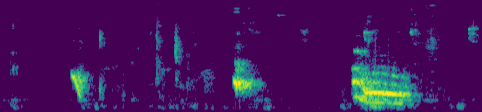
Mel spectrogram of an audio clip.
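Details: Blenheim Cavalier King Charles Spaniel puppies Roman and Blue, six weeks old, indoors overnight in their pen: three loud yelping whimpers, the last one longer and drawn out, between soft rustles.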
